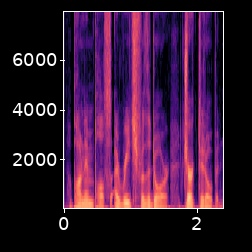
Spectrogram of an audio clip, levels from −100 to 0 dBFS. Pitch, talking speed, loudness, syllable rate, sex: 105 Hz, 250 wpm, -21 LUFS, 8.2 syllables/s, male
